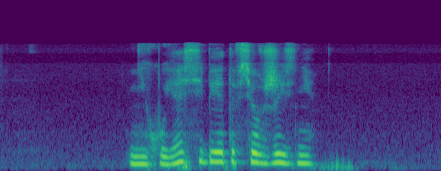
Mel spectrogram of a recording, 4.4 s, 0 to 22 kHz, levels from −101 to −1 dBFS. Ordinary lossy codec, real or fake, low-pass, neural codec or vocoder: none; real; none; none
